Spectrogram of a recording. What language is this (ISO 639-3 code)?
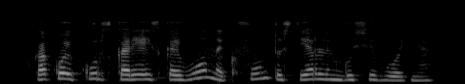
rus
